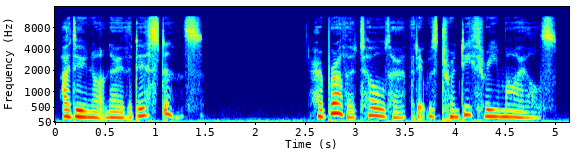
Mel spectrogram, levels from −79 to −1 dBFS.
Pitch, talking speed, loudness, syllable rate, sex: 205 Hz, 185 wpm, -19 LUFS, 5.5 syllables/s, female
